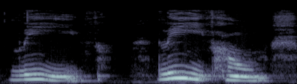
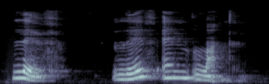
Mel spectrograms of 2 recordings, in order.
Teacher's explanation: when we have l e a v e it's pronounced longer leave leave home but when we have l-i-v-e it's pronounced shorter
